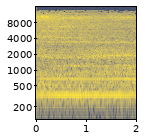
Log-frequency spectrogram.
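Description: Digital Essentials robotic vacuum cleaner running on low-pile carpet: a steady motor hum with one held tone over a hiss of suction.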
